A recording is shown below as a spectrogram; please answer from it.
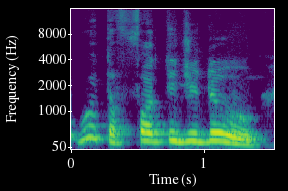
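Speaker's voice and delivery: high, loud, incredulous what the fuck; mock-bellowing at a screwup teammate; retold exasperated yell. Team leader yelling at his loudmouth soldier, exasperated.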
